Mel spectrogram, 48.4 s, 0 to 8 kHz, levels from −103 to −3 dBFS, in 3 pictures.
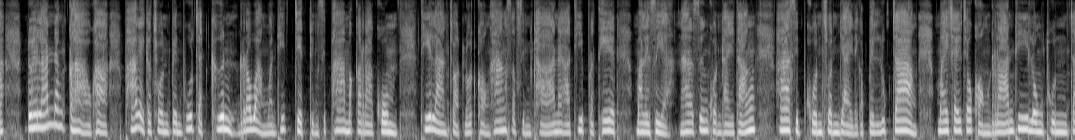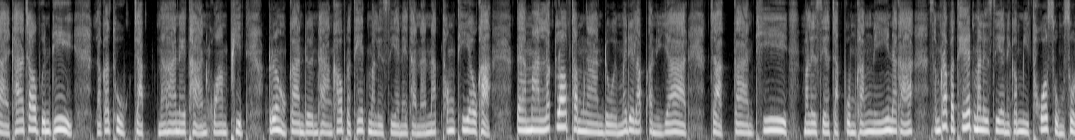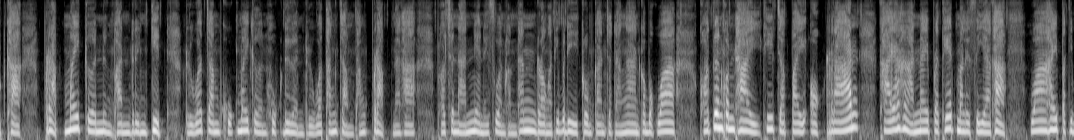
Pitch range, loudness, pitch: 180-215 Hz, -22 LUFS, 195 Hz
